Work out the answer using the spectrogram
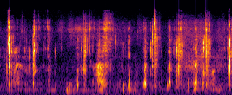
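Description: Close-up chewing and lip-smacking of a person eating stewed beef, with a few sharp clicks along the way.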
